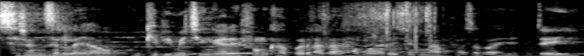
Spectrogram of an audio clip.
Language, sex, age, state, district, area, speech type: Bodo, male, 18-30, Assam, Chirang, urban, spontaneous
